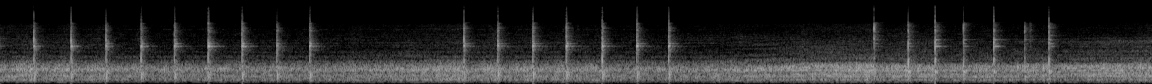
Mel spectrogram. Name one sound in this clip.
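A hammer rings in quick blows on an anvil.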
